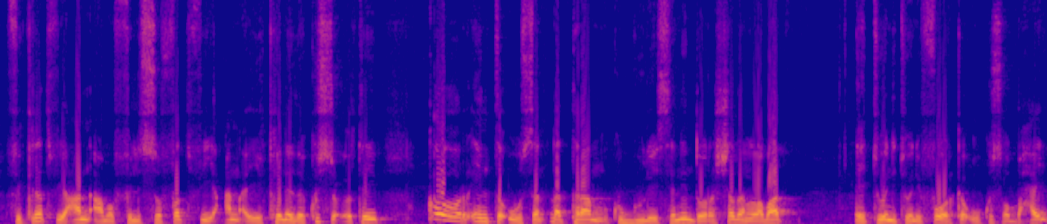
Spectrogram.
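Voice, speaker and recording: A man's voice: mid-range voice, warm tone. A Somali-accented man giving explanatory news commentary in a wordy way, often repeating and rephrasing his points.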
